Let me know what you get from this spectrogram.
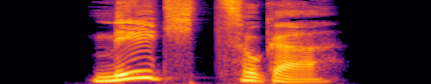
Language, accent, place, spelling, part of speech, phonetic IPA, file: German, Germany, Berlin, Milchzucker, noun, [ˈmɪlçˌt͡sʊkɐ], De-Milchzucker.ogg
- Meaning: lactose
